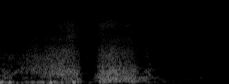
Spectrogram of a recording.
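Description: Liquid sloshing in a plastic bowl as it is stirred, two swishes a little under a second apart with light knocks of the utensil against the plastic.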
